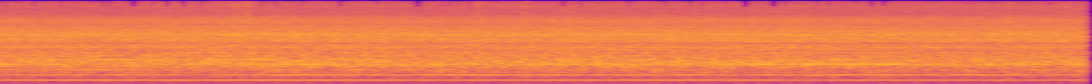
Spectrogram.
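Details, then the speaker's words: Repaired Husky Pro air compressor with a modified cooling system directing air over the fins: a strong, steady air rush with an even hum, no wobble or rattle. More airflow than the original flywheel; the fan runs normally. "it's uh it's blowing really hard lots and lots of air as I said I would really I think that don't think the flywheel produced that much air"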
